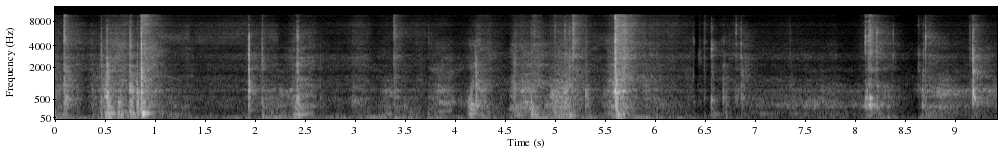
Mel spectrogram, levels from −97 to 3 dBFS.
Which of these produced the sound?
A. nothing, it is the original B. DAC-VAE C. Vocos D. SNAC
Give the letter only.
D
